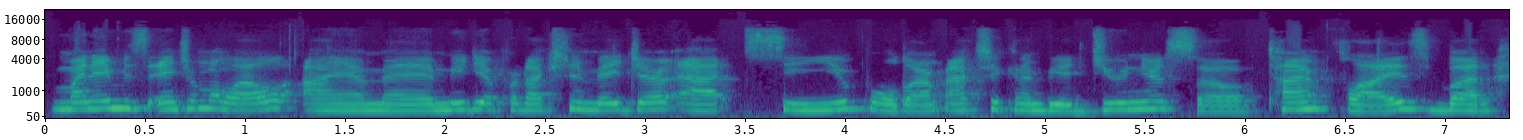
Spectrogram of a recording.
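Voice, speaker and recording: A woman's voice: medium pitch, steady tone, normal speed, hardly any pauses. Young woman from Tanzania sharing her story. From northern Tanzania. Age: about 20. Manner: earnest, open, with fillers and restarts. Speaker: interviewee, university student. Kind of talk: casual personal account.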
